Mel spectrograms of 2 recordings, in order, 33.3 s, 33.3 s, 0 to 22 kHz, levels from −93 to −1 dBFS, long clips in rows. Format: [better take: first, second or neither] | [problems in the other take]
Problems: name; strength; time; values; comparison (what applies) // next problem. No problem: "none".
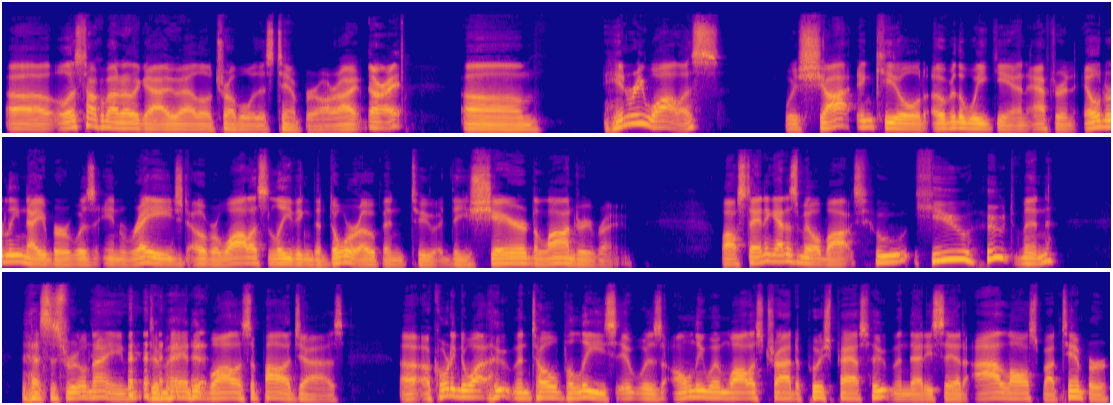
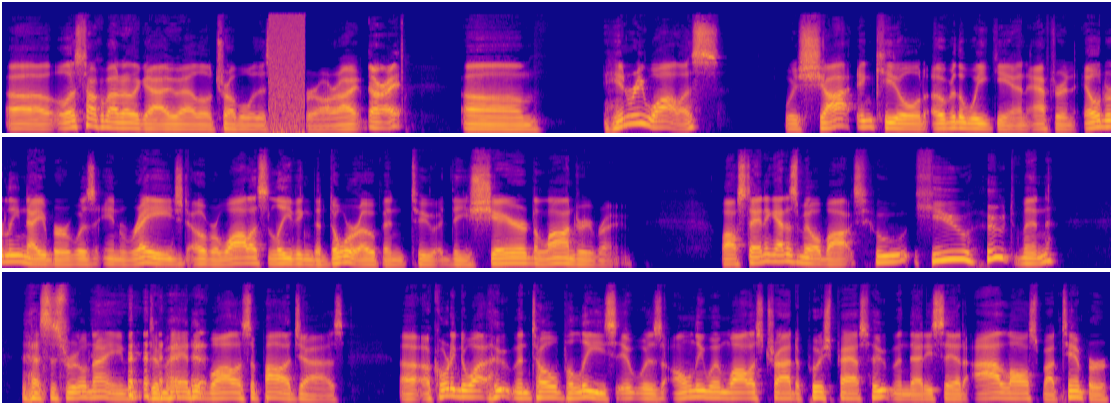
first | audio cutting out; filled with static; at 2.5 s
